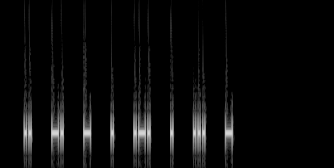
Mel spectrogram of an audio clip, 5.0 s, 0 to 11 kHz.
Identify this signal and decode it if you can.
Morse code, heard as a keyed tone, about 36 wpm, spaced as for 20 wpm, 690 Hz. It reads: INTEREST
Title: 3x Character Spacing - Top 500 Words - 35wpm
